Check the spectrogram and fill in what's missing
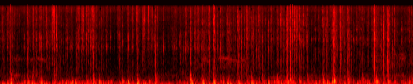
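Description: Fingertips and nails tap quickly on the plastic and label of a medium white Elmer's plastic glue bottle with an orange cap, held sideways near the microphones with a mouth close by. The result is a quiet, rapid, steady patter of short, dull, low-heavy taps that sound much like typing.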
